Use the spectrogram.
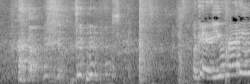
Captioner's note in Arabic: يضحك الجميع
